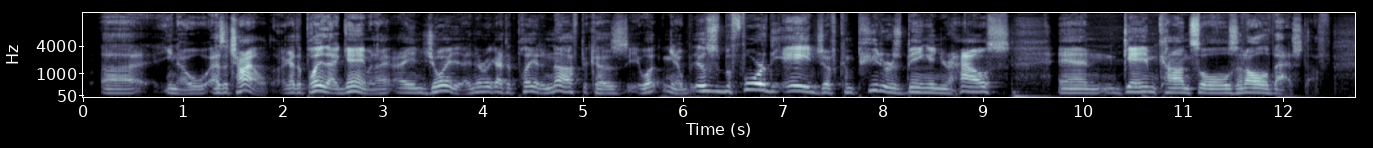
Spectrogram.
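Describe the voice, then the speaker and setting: On a very clean recording with a silent background, a man with a fairly high pitch speaks at a moderate pace. He uses hardly any pauses and ordinary pitch variation. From US Midwest, St. Louis area. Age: 40s. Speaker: homesteading podcast host. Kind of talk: casual podcast chat. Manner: loud; halting, many restarts.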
